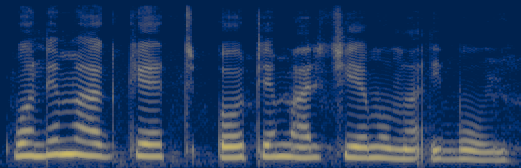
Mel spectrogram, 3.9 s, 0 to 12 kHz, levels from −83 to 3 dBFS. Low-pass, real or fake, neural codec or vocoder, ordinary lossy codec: 10.8 kHz; fake; autoencoder, 48 kHz, 32 numbers a frame, DAC-VAE, trained on Japanese speech; none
